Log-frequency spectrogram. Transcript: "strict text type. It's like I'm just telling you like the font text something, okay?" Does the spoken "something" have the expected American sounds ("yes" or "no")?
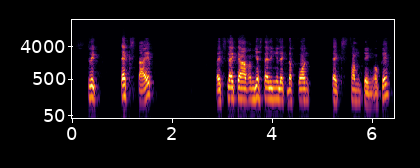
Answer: no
